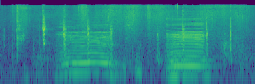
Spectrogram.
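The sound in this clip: A newborn calf, alive and healthy, moos twice on a farm. Each moo is a long, loud, drawn-out call, with short knocks and rustles in between.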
